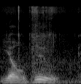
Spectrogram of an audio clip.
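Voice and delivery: voice dropped very low. Quoting what a Steelers fan said this weekend, Richard's deep voice. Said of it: "because he's got a real deep voice".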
